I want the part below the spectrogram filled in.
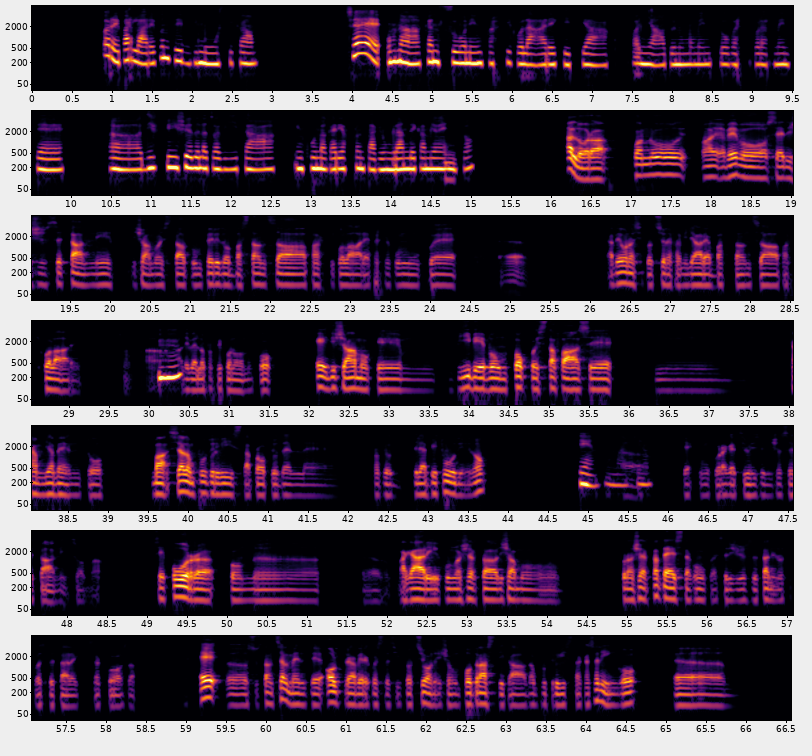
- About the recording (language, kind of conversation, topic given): Italian, podcast, C’è una canzone che ti ha accompagnato in un grande cambiamento?
- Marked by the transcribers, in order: "proprio" said as "propio"; "proprio" said as "propio"; "proprio" said as "propio"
